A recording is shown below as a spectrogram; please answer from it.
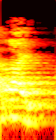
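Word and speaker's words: write: राइट। देखो इसे bright नहीं पढ़ेंगे। ब्राइट नहीं पढ़ेंगे। क्या पढ़ेंगे? राइट पढ़ेंगे। क्या? राइट। तो यहां जो डब्लू है वो क्या है? यहां पर डब्लू साइलेंट है।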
